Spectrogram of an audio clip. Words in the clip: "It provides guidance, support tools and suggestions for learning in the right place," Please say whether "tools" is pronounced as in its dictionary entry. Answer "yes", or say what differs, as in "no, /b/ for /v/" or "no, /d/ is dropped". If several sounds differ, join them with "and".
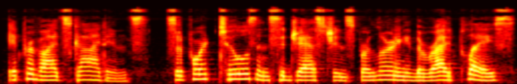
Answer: yes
